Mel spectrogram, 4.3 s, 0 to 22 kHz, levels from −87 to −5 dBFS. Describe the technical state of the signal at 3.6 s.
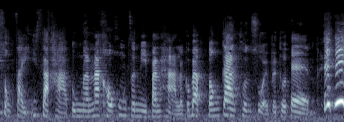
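A dropped buffer (overrun) at 3.64 s: the speech jumps ahead, losing about 70 ms, likely because samples were overwritten before the program read them.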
